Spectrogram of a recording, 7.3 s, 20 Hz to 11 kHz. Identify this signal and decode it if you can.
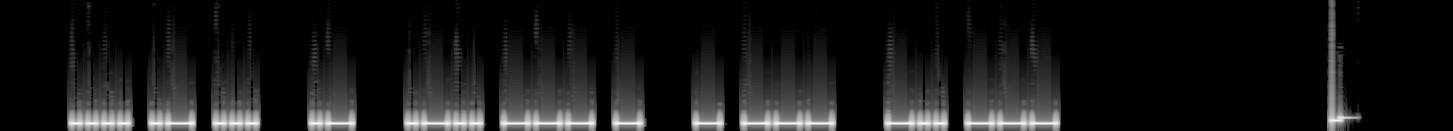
Morse code, heard as a keyed tone, about 29 wpm, 700 Hz. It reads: HAS A LOT TO DO
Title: Sets of 5 Words Encore2 30wpm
